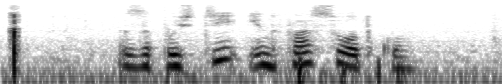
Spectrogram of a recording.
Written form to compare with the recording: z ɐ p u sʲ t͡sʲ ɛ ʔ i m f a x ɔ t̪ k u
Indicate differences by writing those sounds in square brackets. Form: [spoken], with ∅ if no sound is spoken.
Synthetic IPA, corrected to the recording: z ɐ p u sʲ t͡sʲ [i] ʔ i [n] f a [s] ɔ t̪ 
